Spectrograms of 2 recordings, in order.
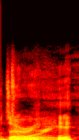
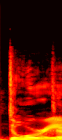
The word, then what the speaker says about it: Doerrie: And it's Rachel Dory. – It's Dory. And it's spelled like Dory.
